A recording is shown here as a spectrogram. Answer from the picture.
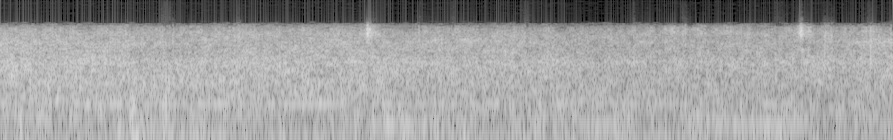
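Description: Steady noise of a busy city street, with traffic running and a faint low engine hum.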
